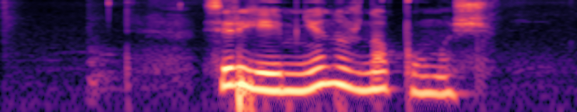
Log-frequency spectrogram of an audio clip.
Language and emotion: Russian, neutral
